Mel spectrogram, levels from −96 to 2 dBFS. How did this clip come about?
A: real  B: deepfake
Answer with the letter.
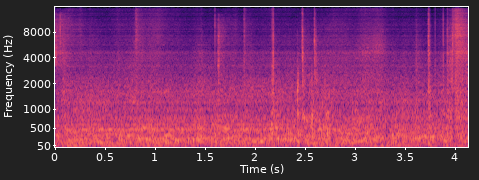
B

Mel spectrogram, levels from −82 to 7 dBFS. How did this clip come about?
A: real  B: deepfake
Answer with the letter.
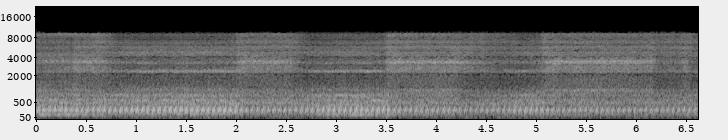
B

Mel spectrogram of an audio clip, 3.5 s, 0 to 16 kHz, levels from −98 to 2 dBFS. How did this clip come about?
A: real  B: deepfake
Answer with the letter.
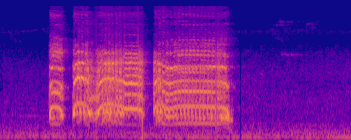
A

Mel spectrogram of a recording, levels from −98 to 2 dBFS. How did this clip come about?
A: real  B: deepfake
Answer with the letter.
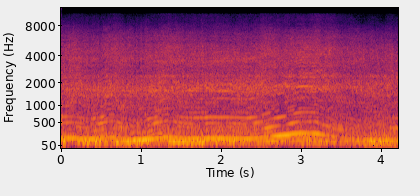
B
